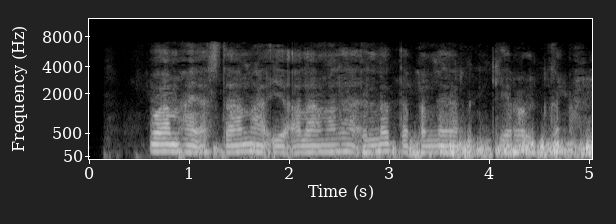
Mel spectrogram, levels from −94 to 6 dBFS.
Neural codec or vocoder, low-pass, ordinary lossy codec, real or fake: codec, 16 kHz, 8 kbps, FreqCodec, smaller model; 7.2 kHz; AAC, 32 kbps; fake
